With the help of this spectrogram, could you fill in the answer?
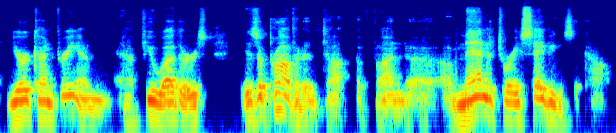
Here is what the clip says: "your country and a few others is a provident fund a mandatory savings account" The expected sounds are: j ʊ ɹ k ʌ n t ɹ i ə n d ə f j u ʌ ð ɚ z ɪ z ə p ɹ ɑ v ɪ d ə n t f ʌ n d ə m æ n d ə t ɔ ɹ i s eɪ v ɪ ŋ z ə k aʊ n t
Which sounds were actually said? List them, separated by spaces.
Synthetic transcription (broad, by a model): j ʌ ɹ k ʌ n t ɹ i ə n ə f j u ʌ ð ɚ z ɪ z ə p ɹ ɑ v ɪ d ə n t f ʌ n d ə m æ n d ə t ɔ ɹ i s eɪ v ɪ ŋ z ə k aʊ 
